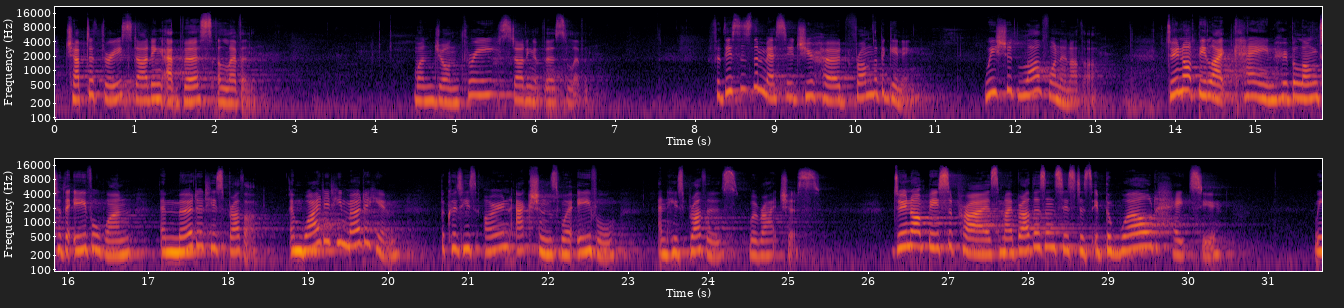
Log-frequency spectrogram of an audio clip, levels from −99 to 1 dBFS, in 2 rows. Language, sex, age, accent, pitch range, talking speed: English, female, 10-29, Australian, 225-295 Hz, 140 wpm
